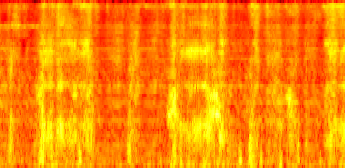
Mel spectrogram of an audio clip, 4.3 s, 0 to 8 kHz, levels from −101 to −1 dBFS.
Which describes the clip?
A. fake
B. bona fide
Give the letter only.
A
